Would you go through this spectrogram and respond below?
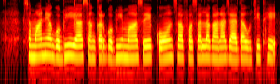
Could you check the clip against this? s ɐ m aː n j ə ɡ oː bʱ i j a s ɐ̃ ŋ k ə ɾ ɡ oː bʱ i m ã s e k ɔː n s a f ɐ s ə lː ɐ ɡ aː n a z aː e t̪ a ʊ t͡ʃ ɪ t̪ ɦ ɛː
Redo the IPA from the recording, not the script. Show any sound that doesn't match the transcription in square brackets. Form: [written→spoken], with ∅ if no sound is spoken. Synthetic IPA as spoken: s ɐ m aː n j ə ɡ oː bʱ i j a s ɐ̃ ŋ k ə ɾ ɡ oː bʱ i m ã s e k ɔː n s a f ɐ s ə lː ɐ ɡ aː n a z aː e [t̪→d̪] a ʊ t͡ʃ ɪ t̪ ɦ ɛː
